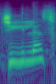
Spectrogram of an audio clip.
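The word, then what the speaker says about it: zealous: देखो ये जीलस है, इसका प्रोनाउंसिएशन जीलस होगा।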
